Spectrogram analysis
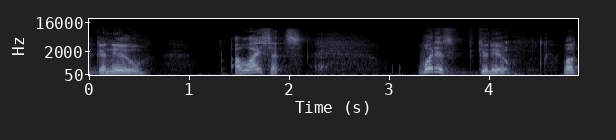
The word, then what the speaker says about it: GNU: A lot of it is released under the new or as I like to pronounce it the GNU license.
